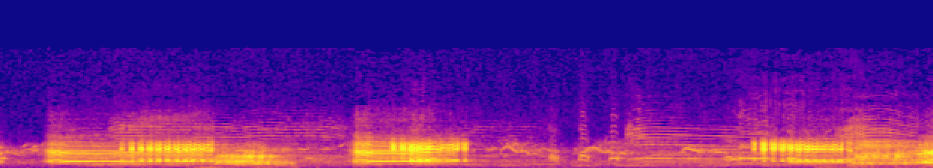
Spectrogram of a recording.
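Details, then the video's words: Bleating sheep giving three strong vibrating baas with a rapid pulsing tremor, each around a second long, with softer bleats in between. "Ovelhas - Som da Ovelha - Ovelha Berrando"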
